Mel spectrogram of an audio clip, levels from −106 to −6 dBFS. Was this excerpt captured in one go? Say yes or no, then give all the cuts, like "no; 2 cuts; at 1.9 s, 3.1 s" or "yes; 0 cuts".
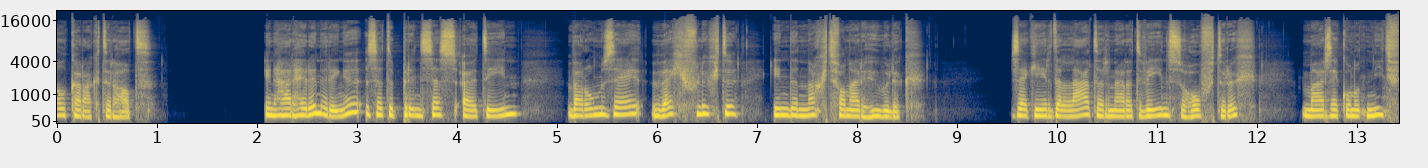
no; 1 cut; at 5.9 s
